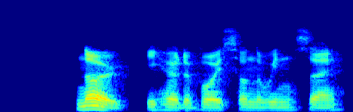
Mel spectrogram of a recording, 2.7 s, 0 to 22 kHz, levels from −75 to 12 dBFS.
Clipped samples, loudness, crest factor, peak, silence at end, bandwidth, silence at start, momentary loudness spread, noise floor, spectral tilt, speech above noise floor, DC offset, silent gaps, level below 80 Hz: under 0.1%; -25 LUFS; 22 dB; -4 dBFS; 0.1 s; 8 kHz; 0.55 s; 12 LU; -86 dBFS; -5.5 dB/octave; 60 dB; under 0.1%; none; -68 dBFS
